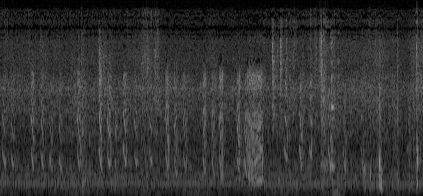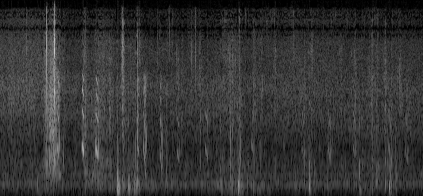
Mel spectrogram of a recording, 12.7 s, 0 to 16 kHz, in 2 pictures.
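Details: Loki, a male cinnamon grey pet chinchilla born September 2015, gives his usual call, one the females do not make; short clicking and squeaky bursts repeat irregularly, growing denser around the middle, over a faint steady background hum.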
